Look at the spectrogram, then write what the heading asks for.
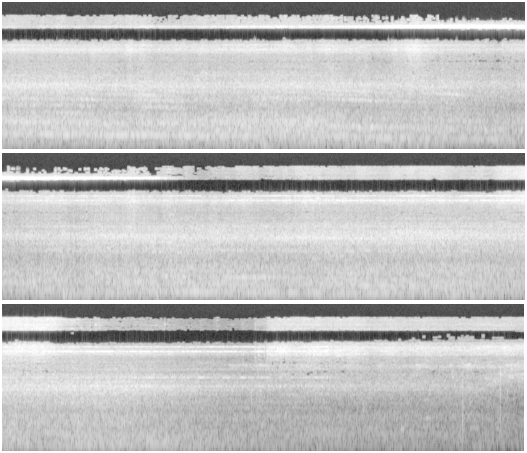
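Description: Passenger train passing close by at speed: steady rush and rumble of the coaches' wheels on the rails, with a few whining tones that slowly fall in pitch. It fades over the last few seconds as the last coach goes by.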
